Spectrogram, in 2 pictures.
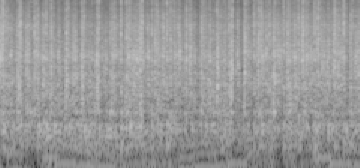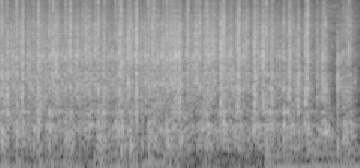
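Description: Coil whisk with a wire spring head beating a liquid egg-and-sugar mixture in a metal bowl: fast, continuous strokes of wire rattling and scraping against the bowl, stopping just before the end.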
